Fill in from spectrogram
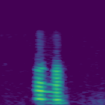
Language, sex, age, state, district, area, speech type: Manipuri, male, 18-30, Manipur, Kangpokpi, urban, conversation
